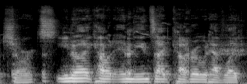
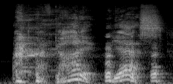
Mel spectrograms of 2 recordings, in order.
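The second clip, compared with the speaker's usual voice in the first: higher, thrilled I got it; excited eureka; 7 semitones higher, slower than usual. Retold or imitated. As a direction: exclaim like a sudden eureka. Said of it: "comes up and goes".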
